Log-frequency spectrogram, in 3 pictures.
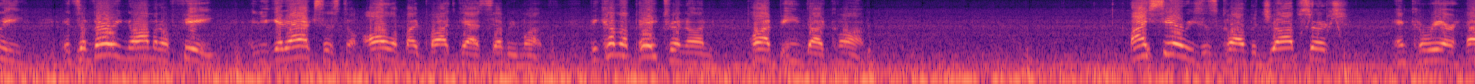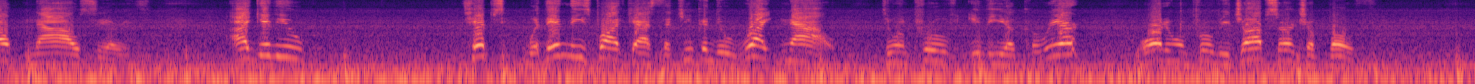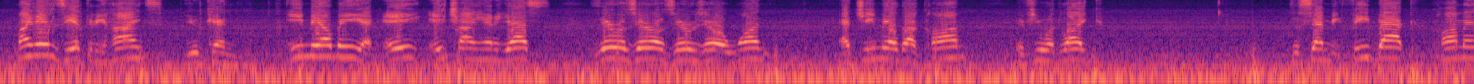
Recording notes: You may get some extra background noise here.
